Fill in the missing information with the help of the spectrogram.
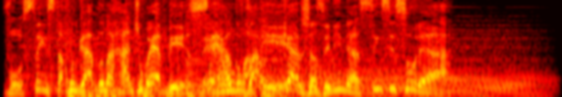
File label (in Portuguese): locutor gravacoes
